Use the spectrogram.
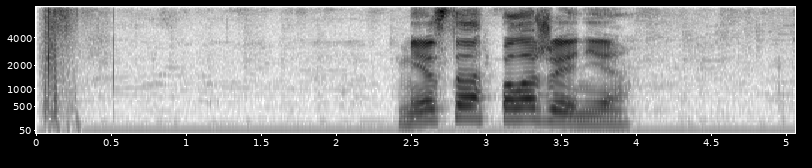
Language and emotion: Russian, neutral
